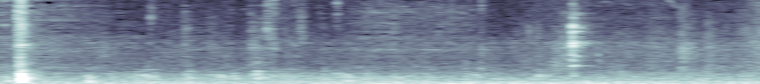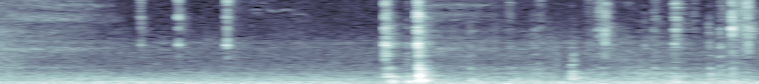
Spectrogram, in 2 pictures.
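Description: A few faint, scattered metallic clicks and taps of a screwdriver turning small retaining screws into a saw spine, the loudest a little before six seconds in.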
